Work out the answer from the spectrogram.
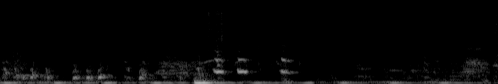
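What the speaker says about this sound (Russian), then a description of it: "Это курочка Лигорн." A young Leghorn hen in a poultry pen gives soft, irregular clucks and short calls, fairly close, with other birds and a brief thump mixed in.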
